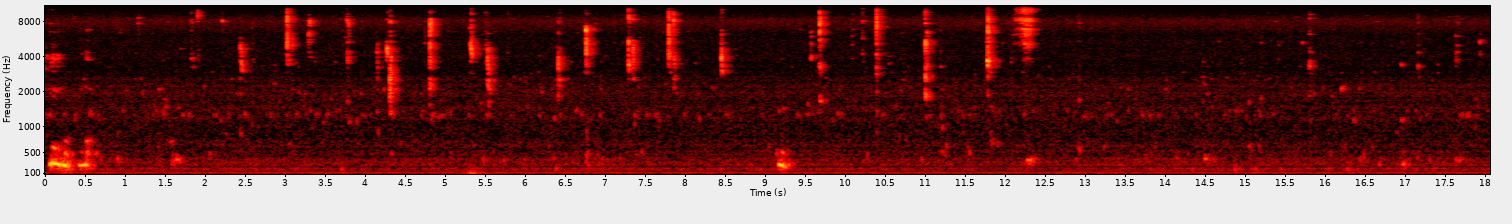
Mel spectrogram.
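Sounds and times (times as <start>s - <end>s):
chewing mouth clicks and lip smacks: 1.7s - 5.7s.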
